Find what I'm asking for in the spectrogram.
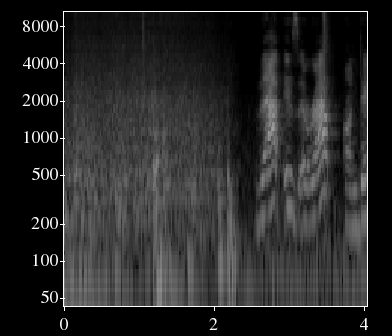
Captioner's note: wood sliding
